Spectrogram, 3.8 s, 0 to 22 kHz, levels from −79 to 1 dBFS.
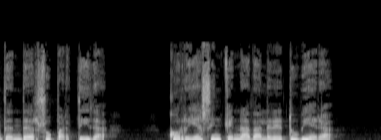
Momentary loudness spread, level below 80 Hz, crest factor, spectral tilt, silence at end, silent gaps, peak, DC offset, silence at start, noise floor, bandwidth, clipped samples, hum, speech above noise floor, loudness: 7 LU; -66 dBFS; 20 dB; -5.5 dB/octave; 0.5 s; none; 0 dBFS; under 0.1%; 0.05 s; -63 dBFS; 15.5 kHz; under 0.1%; none; 44 dB; -20 LUFS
